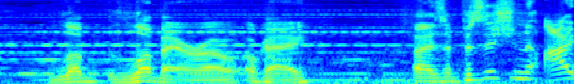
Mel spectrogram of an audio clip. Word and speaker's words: libero: So, you said um libero. I pronounce it labberero. Labbero.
